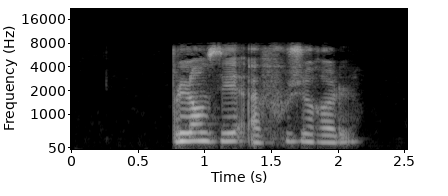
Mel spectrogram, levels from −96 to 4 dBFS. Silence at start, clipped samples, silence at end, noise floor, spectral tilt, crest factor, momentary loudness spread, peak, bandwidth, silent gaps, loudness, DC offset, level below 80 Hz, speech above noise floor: 0.75 s; under 0.1%; 0.35 s; -82 dBFS; -2 dB/octave; 20 dB; 14 LU; -14 dBFS; 8.2 kHz; none; -31 LUFS; under 0.1%; -78 dBFS; 50 dB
